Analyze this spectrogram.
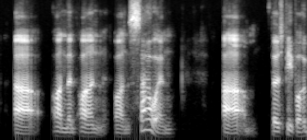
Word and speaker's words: Samhain: The Celtic pronunciation is Soen or Samhain or Samhain.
